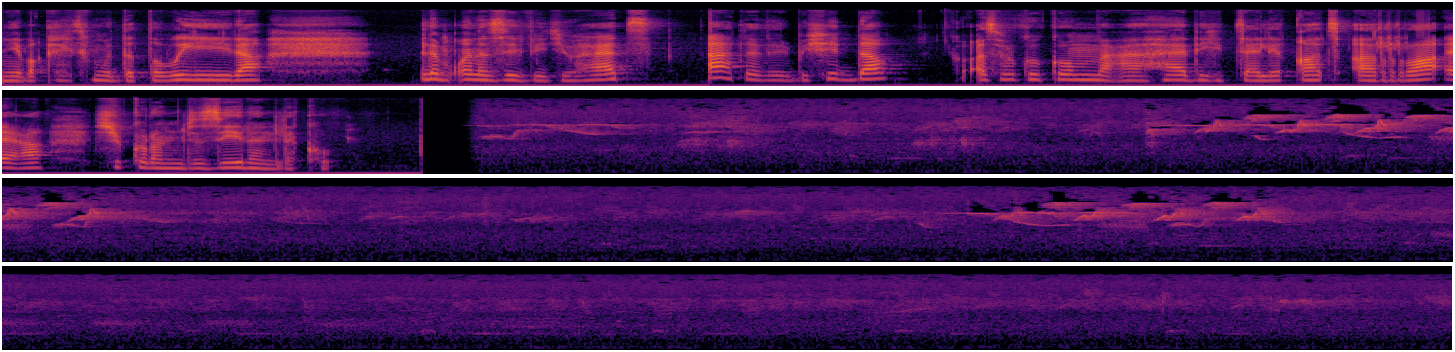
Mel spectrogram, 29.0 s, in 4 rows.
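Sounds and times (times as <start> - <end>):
low steady background noise: 0.0 - 29.0
birdsong: 6.8 - 29.0.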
